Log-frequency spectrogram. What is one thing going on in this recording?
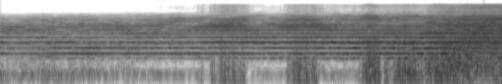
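A train horn blares loudly and steadily as a train approaches.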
